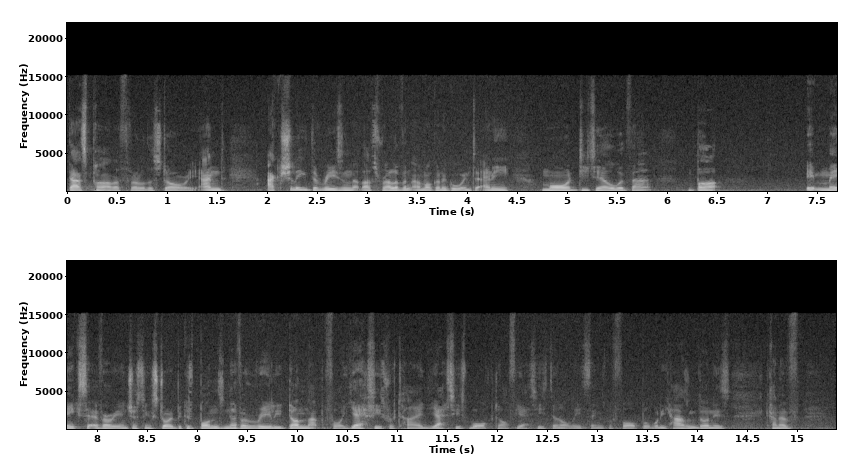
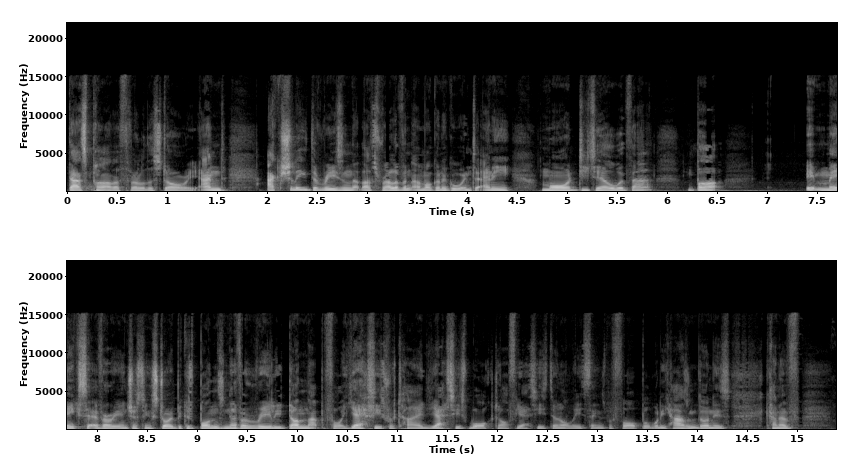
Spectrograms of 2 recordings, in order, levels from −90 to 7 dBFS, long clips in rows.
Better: second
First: hiss; faint; throughout; 20 dB below the speech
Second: none

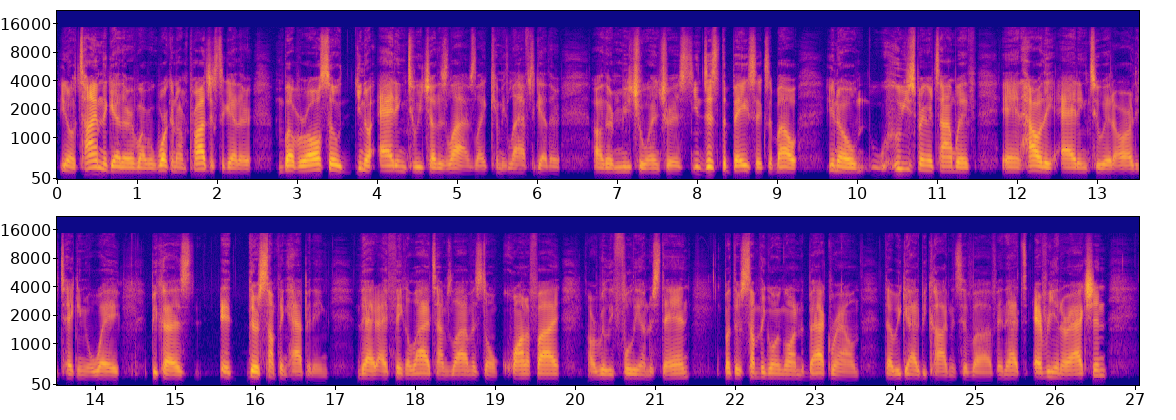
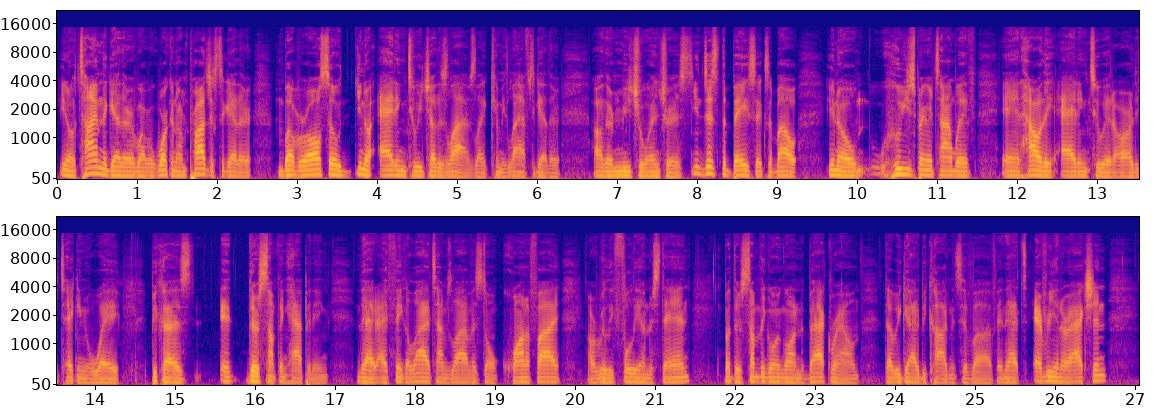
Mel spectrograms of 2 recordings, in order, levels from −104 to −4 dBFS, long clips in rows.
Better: second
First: thin; very; fading below 300 Hz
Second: none

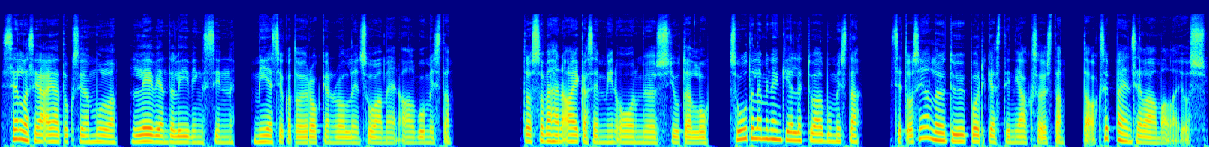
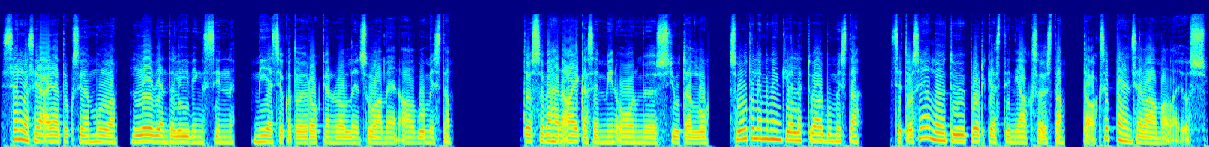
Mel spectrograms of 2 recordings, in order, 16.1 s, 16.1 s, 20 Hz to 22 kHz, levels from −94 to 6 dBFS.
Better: first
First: none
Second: distortion; slight; 10 dB below the speech

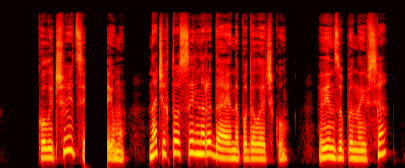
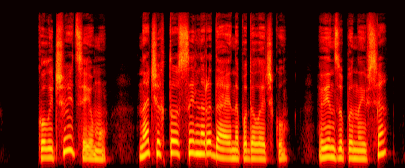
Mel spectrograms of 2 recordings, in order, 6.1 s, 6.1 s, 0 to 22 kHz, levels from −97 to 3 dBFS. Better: second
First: audio freezing; at 1.5 s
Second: none

